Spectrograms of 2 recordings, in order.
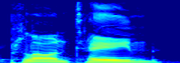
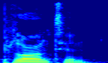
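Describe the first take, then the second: First: It is said with an African pronunciation. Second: It is said in the speaker's own accent. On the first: "The Africans say" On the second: "We say"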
